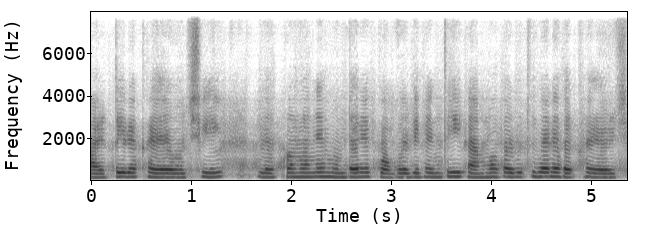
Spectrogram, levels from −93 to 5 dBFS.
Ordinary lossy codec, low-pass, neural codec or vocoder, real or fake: none; none; codec, 16 kHz, 1 kbps, FreqCodec, smaller model; fake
